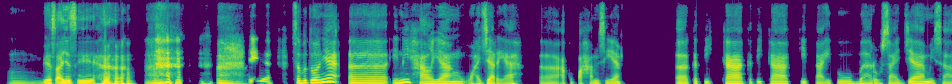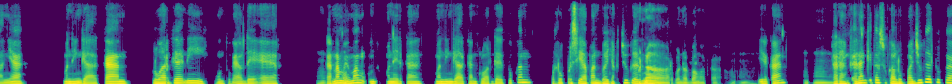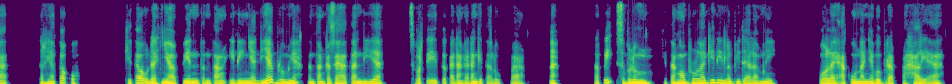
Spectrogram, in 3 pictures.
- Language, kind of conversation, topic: Indonesian, advice, Mengapa saya terus-menerus khawatir tentang kesehatan diri saya atau keluarga saya?
- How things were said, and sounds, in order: other background noise; chuckle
